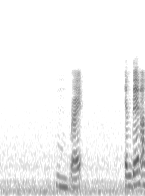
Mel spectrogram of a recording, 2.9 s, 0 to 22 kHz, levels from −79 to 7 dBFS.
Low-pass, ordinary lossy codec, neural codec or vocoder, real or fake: 7.2 kHz; none; none; real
